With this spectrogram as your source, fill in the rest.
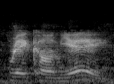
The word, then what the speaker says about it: récamier: Recamier. Here, let's hit the pronunciation thing. Récamier.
